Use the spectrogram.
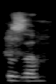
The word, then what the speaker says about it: Uzo: Is it Uzo or Uzo, or how do I say it? Uzo. Uzo, fantastic. I thought so.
